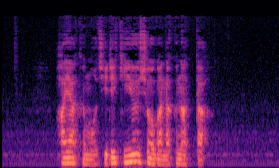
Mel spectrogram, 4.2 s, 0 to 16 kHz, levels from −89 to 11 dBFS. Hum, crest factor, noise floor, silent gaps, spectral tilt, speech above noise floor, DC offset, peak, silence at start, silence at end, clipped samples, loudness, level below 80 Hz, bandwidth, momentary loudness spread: none; 16 dB; -52 dBFS; none; -6.5 dB/octave; 36 dB; under 0.1%; -2 dBFS; 0.85 s; 1.05 s; under 0.1%; -17 LUFS; -46 dBFS; 11.5 kHz; 8 LU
